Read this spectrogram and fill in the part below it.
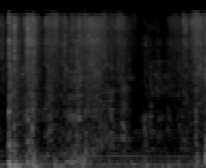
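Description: A knife slices through cardboard tape.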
